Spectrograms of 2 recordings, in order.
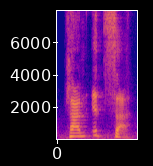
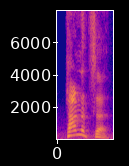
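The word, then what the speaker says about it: Planica: Pronunciation, says Nightsep, is Planitza. Planitza.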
